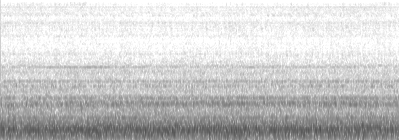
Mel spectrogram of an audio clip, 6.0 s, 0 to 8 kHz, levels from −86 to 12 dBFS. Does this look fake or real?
fake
